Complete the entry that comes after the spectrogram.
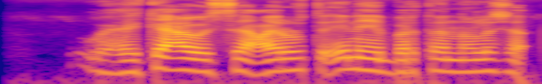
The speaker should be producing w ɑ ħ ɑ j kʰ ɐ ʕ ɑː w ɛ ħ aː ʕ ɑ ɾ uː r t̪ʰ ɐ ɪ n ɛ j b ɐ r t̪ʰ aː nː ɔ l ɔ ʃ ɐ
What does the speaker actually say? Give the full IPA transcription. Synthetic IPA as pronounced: w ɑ ħ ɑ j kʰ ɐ ʕ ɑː w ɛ s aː ʕ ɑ ɾ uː r t̪ʰ ɐ ɪ n ɛ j b ɐ r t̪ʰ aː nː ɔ l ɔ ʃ ɐ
